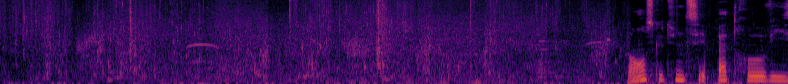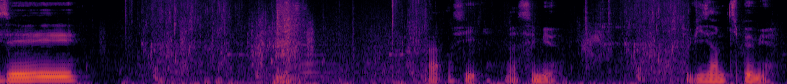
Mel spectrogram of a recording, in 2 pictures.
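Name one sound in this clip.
Water splashes and rushes as a figure glides across it.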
